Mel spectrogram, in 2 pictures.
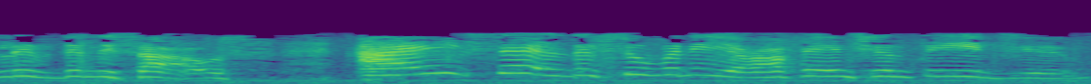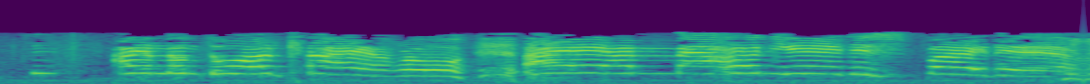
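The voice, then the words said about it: Foreign accent, not Arab. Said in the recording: “You're not an Arab either with that accent.”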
